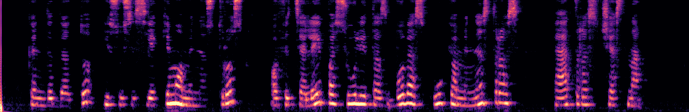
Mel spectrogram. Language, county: Lithuanian, Alytus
